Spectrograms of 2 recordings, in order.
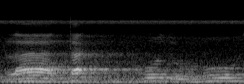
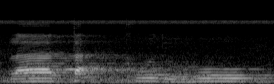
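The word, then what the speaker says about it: لا تأخذه: Jadi la ta, nah seperti itu, nggak boleh ditekan. La ta'khudhuhu, salah. Dia harusnya la ta'khudhuhu.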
